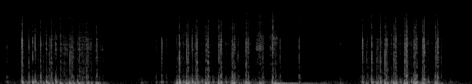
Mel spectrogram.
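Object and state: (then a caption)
Cardboard box of colored pencils. A small printed cardboard box full of colored pencils is held in the hand and tapped and scratched with long fingernails. Three bursts of rapid, dense clicking and scratchy tapping are separated by short quiet pauses. The sound is dry and close, with a hollow, low-heavy thump under bright scratchy clicks that stop without ringing.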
